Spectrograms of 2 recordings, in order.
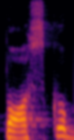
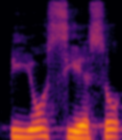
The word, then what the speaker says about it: POCSO: A lot of people pronounce this as POSCO, but this is not correct. It is POCSO Act, right?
